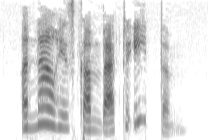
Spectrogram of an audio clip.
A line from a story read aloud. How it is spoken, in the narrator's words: cried Marie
